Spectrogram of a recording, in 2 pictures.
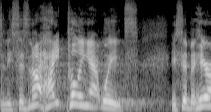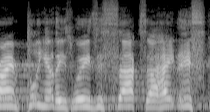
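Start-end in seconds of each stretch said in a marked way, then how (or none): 0.3-1.7 mock grumbling, louder and higher; grumpy complaint. Retold grouch complaining in the garden. 2.4-5.2 louder, higher mock griping; fed-up grouch. Retold grouch fed up with weeding.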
